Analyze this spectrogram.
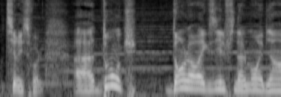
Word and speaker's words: Tirisfal: Vous comprenez pourquoi maintenant on appelle ça Tyr's Fall. Donc, prononcez idéalement Tyr's Fall.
